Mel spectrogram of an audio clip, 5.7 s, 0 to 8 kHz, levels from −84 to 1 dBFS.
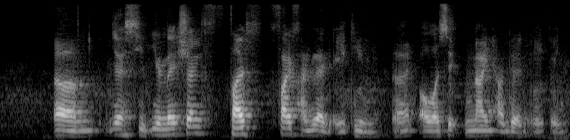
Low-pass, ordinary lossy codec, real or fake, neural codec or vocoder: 7.2 kHz; none; fake; codec, 16 kHz, 2 kbps, X-Codec, HuBERT features, trained on general audio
